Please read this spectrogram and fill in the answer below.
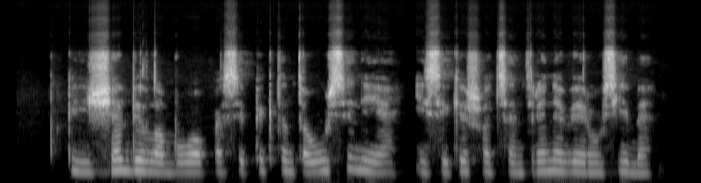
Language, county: Lithuanian, Telšiai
